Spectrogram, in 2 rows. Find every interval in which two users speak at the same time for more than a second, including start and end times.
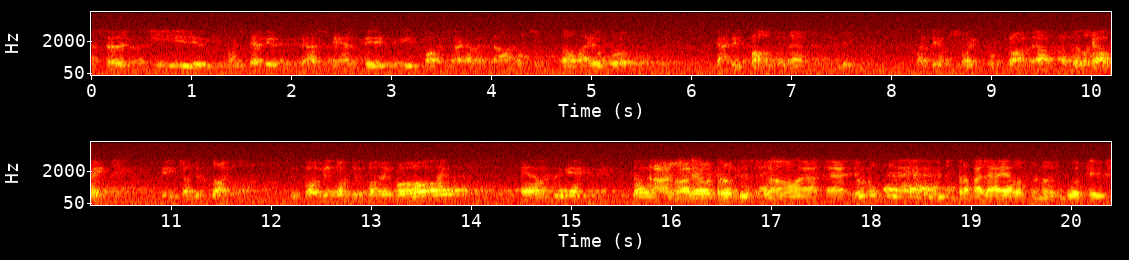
15.8-17.1

